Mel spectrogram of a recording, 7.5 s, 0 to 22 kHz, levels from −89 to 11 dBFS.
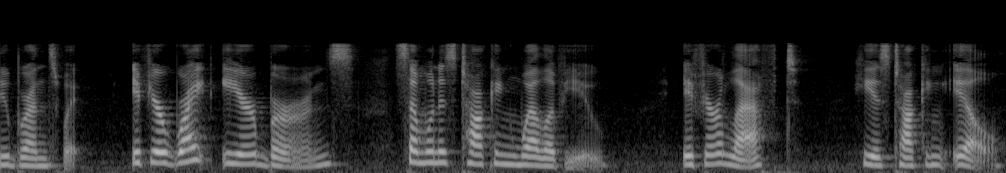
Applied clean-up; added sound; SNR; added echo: none; none; none; none.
